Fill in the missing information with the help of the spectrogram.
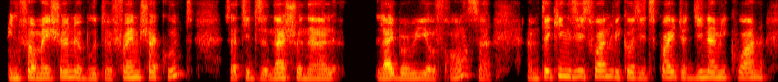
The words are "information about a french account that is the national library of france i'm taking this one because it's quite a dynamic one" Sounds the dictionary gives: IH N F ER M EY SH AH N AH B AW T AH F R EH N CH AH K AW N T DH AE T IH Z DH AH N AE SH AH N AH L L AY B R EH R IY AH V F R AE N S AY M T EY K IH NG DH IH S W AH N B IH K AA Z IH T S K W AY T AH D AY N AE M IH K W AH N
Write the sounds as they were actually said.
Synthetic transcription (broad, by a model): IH N F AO M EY SH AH N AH B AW T AH F R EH N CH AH K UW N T DH AE T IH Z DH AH N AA SH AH N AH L L AY B R EH R IY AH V F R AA S AY M T EY K IH NG DH IH S W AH N B IH K AA Z IH T S K W AY T AH D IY N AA M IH K W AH N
